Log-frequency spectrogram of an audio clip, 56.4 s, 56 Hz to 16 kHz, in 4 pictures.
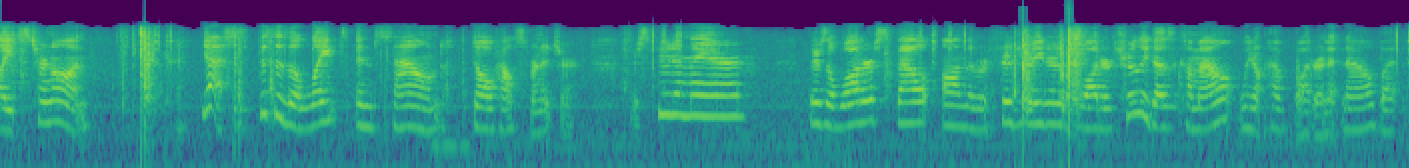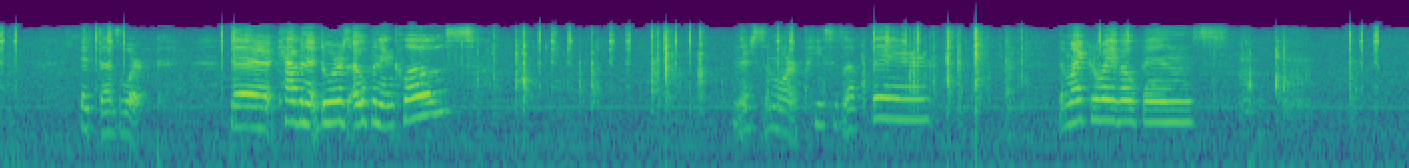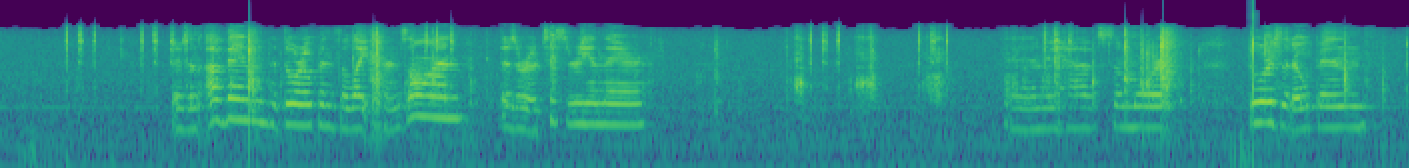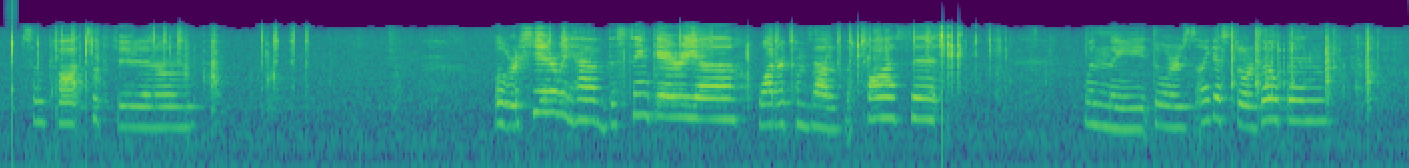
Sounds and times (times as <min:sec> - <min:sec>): Speech: 0:00.0 - 0:00.9, 0:02.0 - 0:14.0, 0:14.9 - 0:15.8, 0:16.4 - 0:18.9, 0:21.4 - 0:23.4, 0:24.7 - 0:26.4, 0:29.9 - 0:34.7, 0:38.2 - 0:40.0, 0:40.7 - 0:44.3, 0:47.2 - 0:51.8, 0:53.1 - 0:55.6.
